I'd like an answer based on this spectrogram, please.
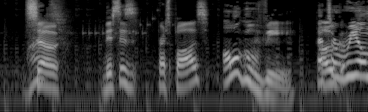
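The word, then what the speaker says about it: Ogilvie: e Maurice Hedgehog so this is press pause Ogle V that's a real name is that a real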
